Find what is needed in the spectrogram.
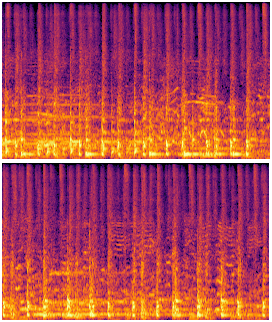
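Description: Live band music: congas and a drum kit play a busy, steady groove with a shaker, over held low pitched notes.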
